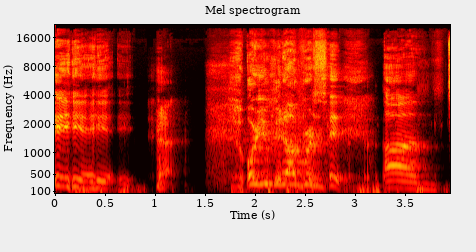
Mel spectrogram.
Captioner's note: laughter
